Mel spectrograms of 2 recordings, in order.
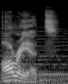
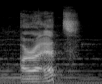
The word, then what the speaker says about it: Arete: Also stress the second A. Arete? Is that right? I feel like I'm in a linguistics class right now. Arete? Yes? Okay, Arete.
